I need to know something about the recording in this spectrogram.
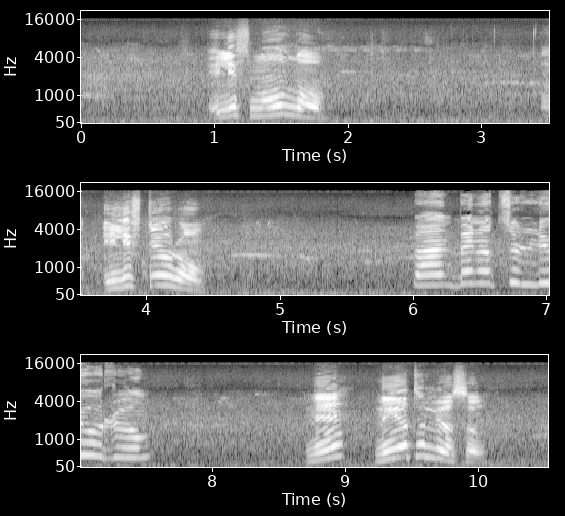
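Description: A teenage boy speaks nearby, with emotion.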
